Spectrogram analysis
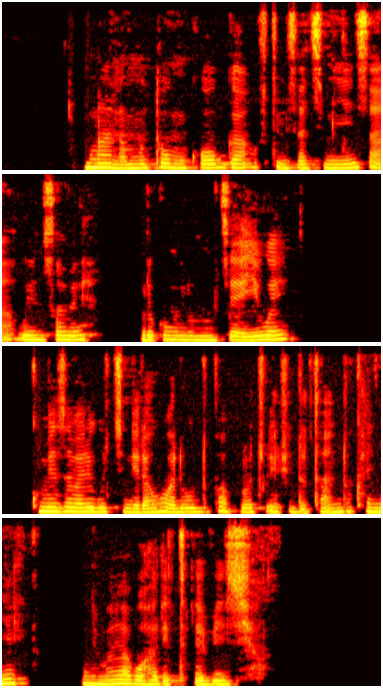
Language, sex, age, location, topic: Kinyarwanda, female, 25-35, Kigali, health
